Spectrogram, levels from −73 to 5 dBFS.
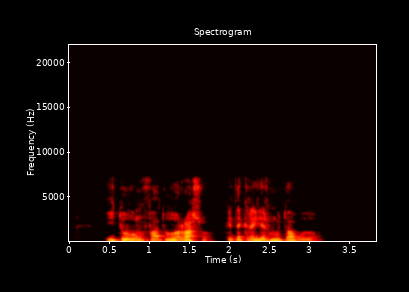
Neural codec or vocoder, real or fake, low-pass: vocoder, 22.05 kHz, 80 mel bands, WaveNeXt; fake; 7.2 kHz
